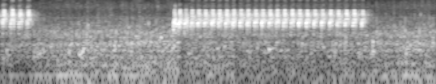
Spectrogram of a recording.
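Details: Grey-headed babbler singing its coarse 'tembakan kasar' over gently murmuring water: a brief rattle opens, then after a pause one long, high, buzzy trill lasting about a second and a half.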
